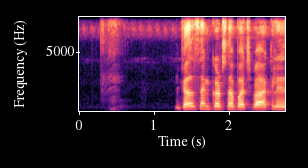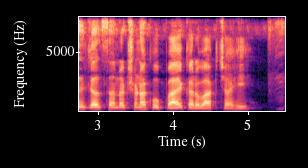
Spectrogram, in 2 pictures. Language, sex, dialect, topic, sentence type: Maithili, male, Southern/Standard, agriculture, statement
